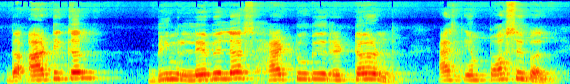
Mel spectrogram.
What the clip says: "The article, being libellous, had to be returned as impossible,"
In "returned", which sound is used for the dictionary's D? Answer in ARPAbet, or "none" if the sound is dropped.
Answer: D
